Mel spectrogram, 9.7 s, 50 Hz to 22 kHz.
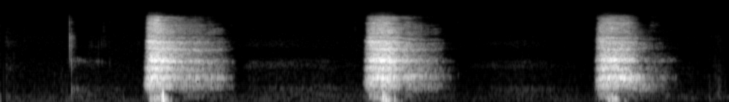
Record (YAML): exhalation_length: 9.7 s
exhalation_amplitude: 19431
exhalation_signal_mean_std_ratio: 0.34
survey_phase: beta (2021-08-13 to 2022-03-07)
age: 18-44
gender: Female
wearing_mask: 'No'
symptom_cough_any: true
symptom_runny_or_blocked_nose: true
symptom_fatigue: true
symptom_headache: true
symptom_onset: 3 days
smoker_status: Never smoked
respiratory_condition_asthma: false
respiratory_condition_other: false
recruitment_source: Test and Trace
submission_delay: 2 days
covid_test_result: Positive
covid_test_method: ePCR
